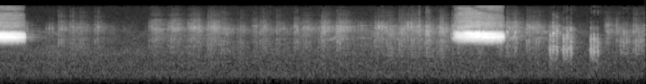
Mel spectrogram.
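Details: A Brambling (Fringilla montifringilla) song: two drawn-out, harsh buzzing wheezes about four and a half seconds apart, with faint, soft twittering from other small birds in between.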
